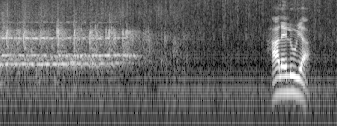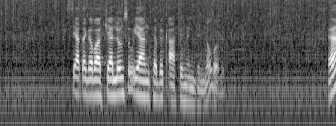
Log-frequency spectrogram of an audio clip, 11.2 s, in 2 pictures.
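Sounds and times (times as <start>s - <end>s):
high trilling ululation from a church congregation: 0.0s - 3.1s
church congregation applause: 0.0s - 3.4s
speech: 4.5s - 5.2s, 6.8s - 9.5s.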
